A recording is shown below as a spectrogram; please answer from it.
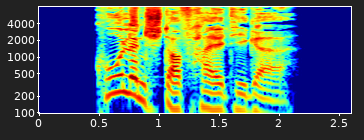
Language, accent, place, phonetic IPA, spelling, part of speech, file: German, Germany, Berlin, [ˈkoːlənʃtɔfˌhaltɪɡɐ], kohlenstoffhaltiger, adjective, De-kohlenstoffhaltiger.ogg
- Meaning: inflection of kohlenstoffhaltig: 1. strong/mixed nominative masculine singular 2. strong genitive/dative feminine singular 3. strong genitive plural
